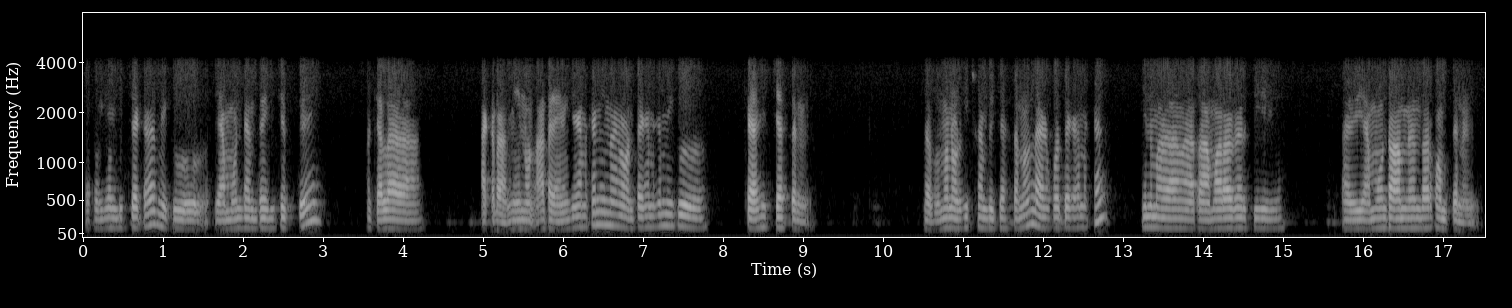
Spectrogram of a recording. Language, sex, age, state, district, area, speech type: Telugu, male, 18-30, Andhra Pradesh, Kakinada, rural, conversation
